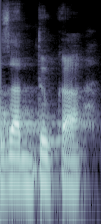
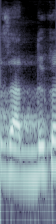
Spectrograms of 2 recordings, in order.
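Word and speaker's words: جَدُّكَ: জাদুকা যদি বলেন তাহলে জাল দিয়ে হচ্ছে জিমের উচ্চারণ কিন্তু শক্ত করে জিহ্বার মাঝখান থেকে বলতে হবে।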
